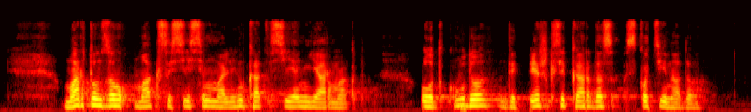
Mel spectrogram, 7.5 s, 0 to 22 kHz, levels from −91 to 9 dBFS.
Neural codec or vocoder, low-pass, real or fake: codec, 24 kHz, 3 kbps, HILCodec; 10.8 kHz; fake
